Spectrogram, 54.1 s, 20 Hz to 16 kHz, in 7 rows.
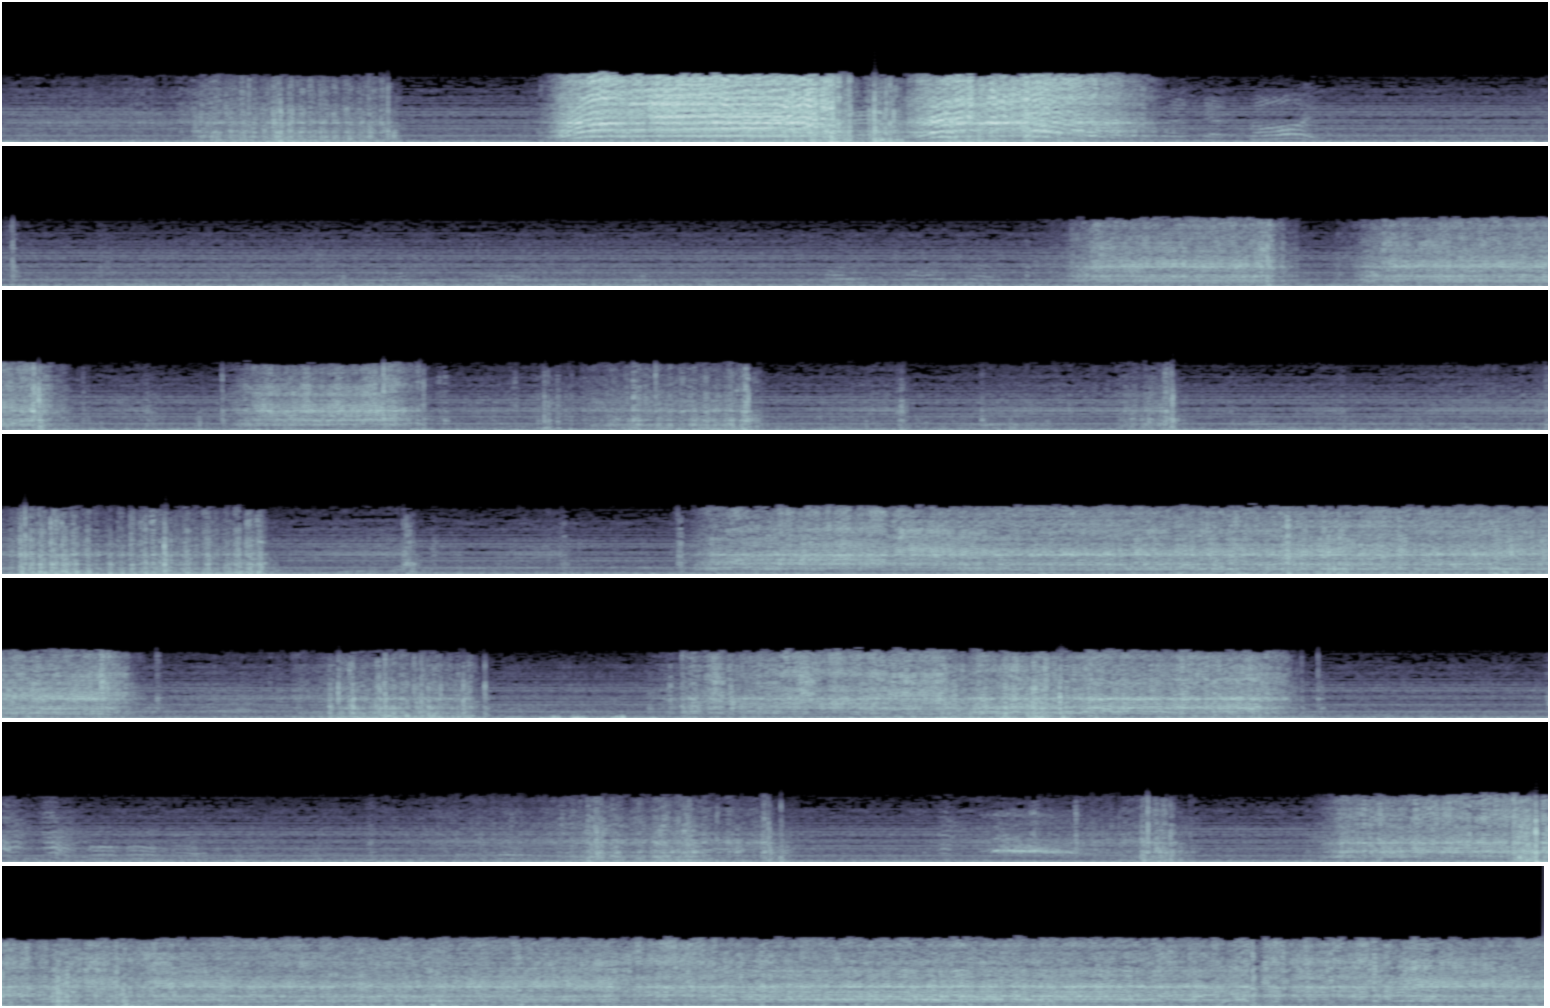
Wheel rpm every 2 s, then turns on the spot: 10, 110, 80, 0, 0, 0, 20, 30, 20, 10, 20, 10, 0, 40, 70, 50, 10, 50, 50, 0, 10, 0, 20, 70, 70, 70, 70.
0-2 20-24 40-42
